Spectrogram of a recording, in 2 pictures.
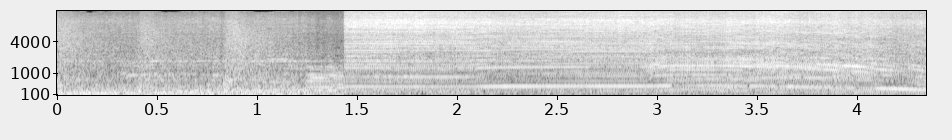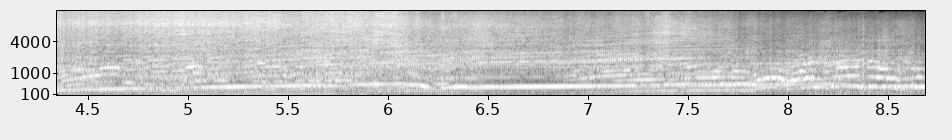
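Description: Two sport motorcycles, a Honda CBR and a Kawasaki Ninja, revving at a drag-race start line and then launching hard. About a second and a half in, the engine note jumps up and climbs, dropping and climbing again at each upshift as the bikes accelerate away.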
